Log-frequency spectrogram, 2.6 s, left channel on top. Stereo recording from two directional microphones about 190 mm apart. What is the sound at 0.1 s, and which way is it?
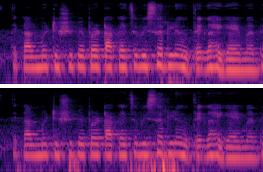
A woman's voice, 15° left (ahead or behind).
